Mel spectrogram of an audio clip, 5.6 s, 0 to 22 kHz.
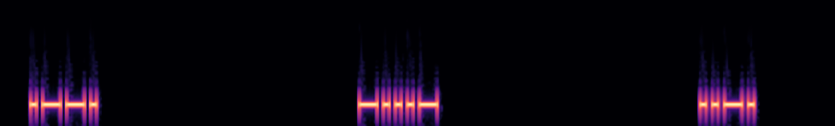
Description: Morse code, heard as a keyed tone, about 30 wpm, spaced as for 5 wpm, 700 Hz. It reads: P<BT>F
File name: Lesson 36e - BT - Three Characters 30wpm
